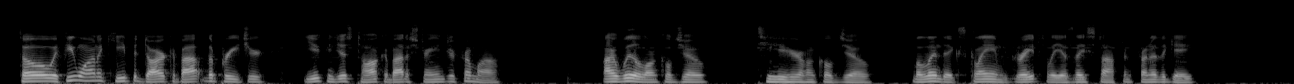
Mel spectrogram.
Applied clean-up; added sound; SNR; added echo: neural mask model DeepFilterNet 3.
